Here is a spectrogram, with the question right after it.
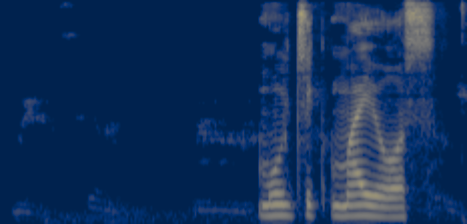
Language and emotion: Russian, neutral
